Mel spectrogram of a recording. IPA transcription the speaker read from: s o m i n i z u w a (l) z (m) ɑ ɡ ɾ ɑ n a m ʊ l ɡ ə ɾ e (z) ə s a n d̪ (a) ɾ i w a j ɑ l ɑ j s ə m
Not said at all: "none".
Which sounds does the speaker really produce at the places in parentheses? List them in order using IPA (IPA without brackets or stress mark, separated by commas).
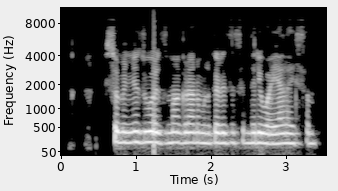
l, m, z, ə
